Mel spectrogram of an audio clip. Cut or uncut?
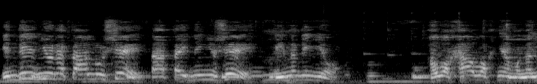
cut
